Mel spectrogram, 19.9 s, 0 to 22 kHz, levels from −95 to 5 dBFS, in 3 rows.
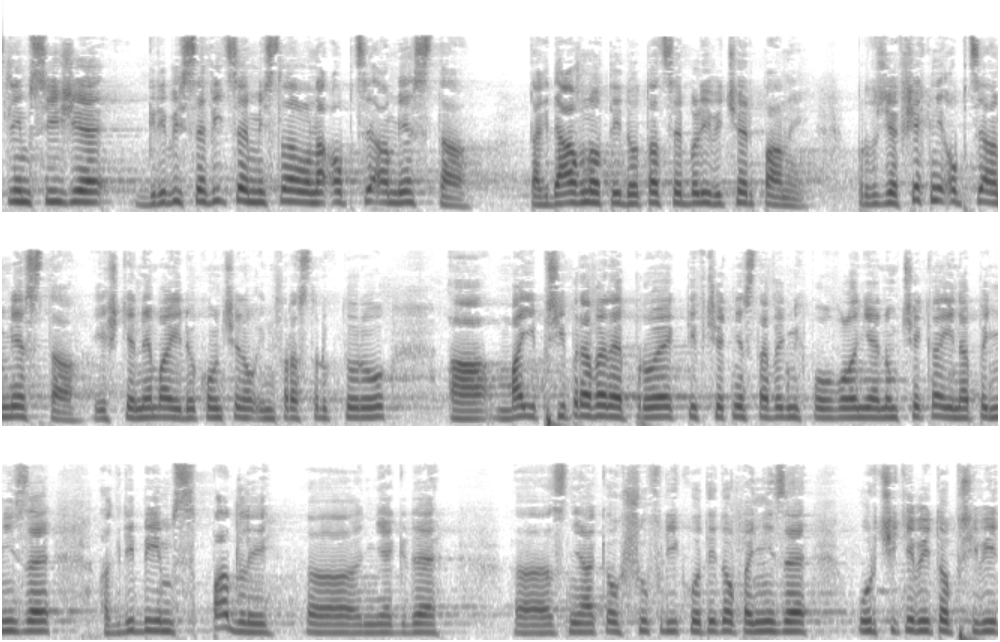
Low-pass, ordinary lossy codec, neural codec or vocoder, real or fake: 14.4 kHz; MP3, 48 kbps; none; real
